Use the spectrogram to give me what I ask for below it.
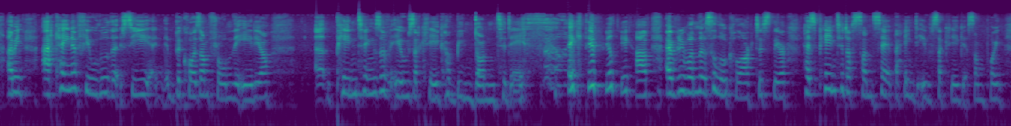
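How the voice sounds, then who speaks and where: Colouring on a stream, this middle-aged woman from Scotland speaks at medium pitch and normal speed. She chats casually with her viewers in a rambling way, frequently breaking into laughter.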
